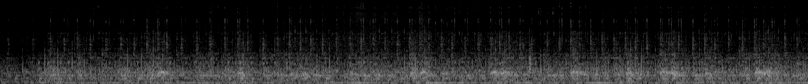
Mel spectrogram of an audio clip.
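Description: A sewing machine stitches free-motion loop-meander background quilting around embroidery in a fast, even mechanical patter, with steady needle strokes and a low motor hum at moderate volume.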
